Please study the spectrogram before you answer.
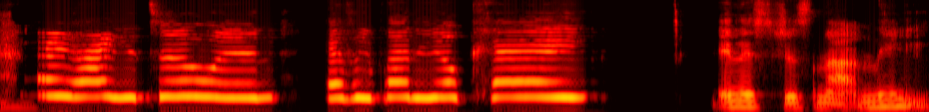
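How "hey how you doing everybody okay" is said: polite tone in a very high voice. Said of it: "your voice should have a higher pitch".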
